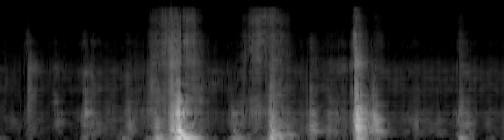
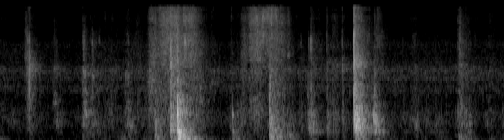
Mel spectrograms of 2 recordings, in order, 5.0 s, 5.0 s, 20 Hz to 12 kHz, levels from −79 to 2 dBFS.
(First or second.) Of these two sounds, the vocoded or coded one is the first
